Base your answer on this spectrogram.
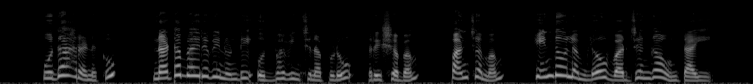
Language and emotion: Telugu, neutral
